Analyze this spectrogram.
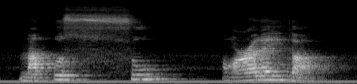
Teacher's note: عین کو پڑھتے وقت حمزے کی آواز نہیں آنی چاہیے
